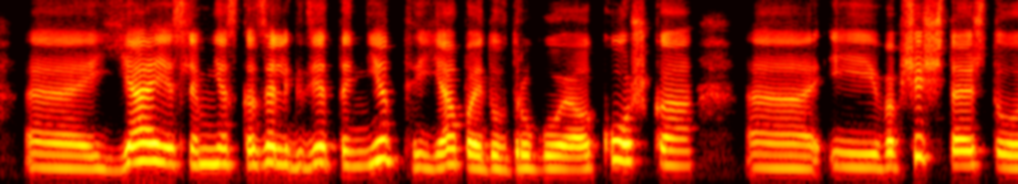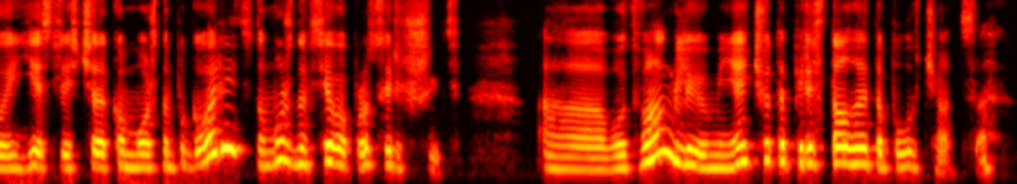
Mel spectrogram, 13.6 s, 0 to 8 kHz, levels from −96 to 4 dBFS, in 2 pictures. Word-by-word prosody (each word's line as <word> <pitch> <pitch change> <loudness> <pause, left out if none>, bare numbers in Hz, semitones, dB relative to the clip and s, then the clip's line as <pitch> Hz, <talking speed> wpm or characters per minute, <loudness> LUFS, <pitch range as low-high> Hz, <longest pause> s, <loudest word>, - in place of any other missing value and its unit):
Э, 170 -2 -1
я 165 - +4
если 230 -4 +4
мне 220 +1 0
сказали 220 +2 +1
где-то 205 +2 -1
"нет", 260 +8 -1
я 180 +3 0
пойду 170 -4 +2
в 155 - -10
другое 165 -2 0
окошко. 205 - +1 0.3
Э, 170 -1 -3
и 180 -2 -5
вообще 185 - 0
считаю, 200 -9 +1
что 180 -5 -2
если 175 +1 -3
с 170 - -6
человеком 185 +1 0
можно 180 +1 -2
поговорить, 400 - +3
то - - -6
можно 235 -3 -2
все 250 +4 +3
вопросы 210 0 -2
решить. 170 -5 -11 0.5
А 160 -3 -5
вот 170 +5 -4
в - - +1
Англии 265 - +3
у 175 - -2
меня 180 +9 0
чё-то 255 +1 -1
перестало 230 -1 +1
это 220 -4 +1
получаться. 180 0 -10
195 Hz, 165 wpm, -24 LUFS, 175-230 Hz, 0.5 s, я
